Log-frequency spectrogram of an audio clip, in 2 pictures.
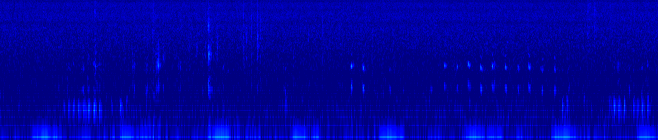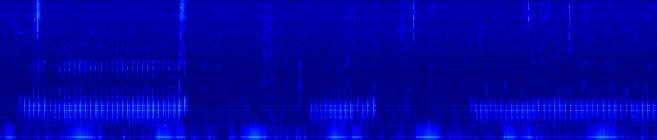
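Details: Guinea pigs, a male courting two sister females, give low, buzzy rumbling notes in short bursts, with a quick run of soft clucks.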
